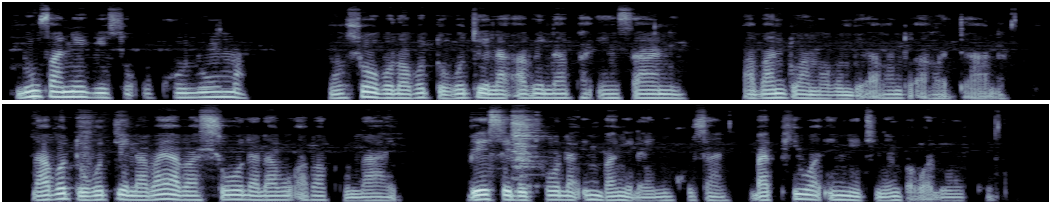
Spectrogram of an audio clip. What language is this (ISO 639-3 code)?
nde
